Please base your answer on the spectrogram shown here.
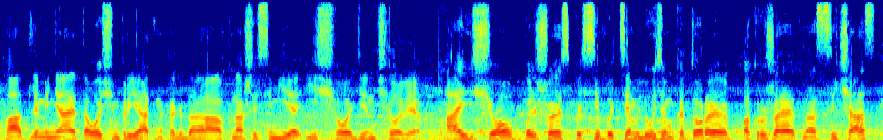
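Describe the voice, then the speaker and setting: A man's voice: on the high side, a little fast, few pauses. Earnest male vlogger over a noisy background. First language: Russian. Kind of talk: scripted voice-over narration.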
